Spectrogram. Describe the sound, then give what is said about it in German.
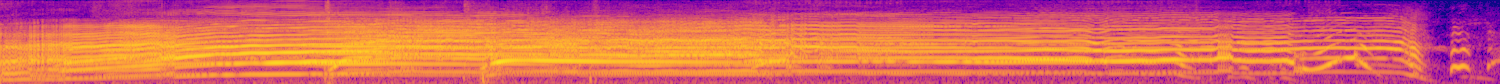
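Young women in the film The Hill Where Lionesses Roar roar and scream together in one long, loud, sustained cry lasting about seven seconds, several high voices overlapping in pitch before breaking off abruptly at the end. “Da wird gerade heraus davon erzählt, was man als junge Frau halt machen sollte, wenn einem die Hoffnung erstickt wird. Brüllen.”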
